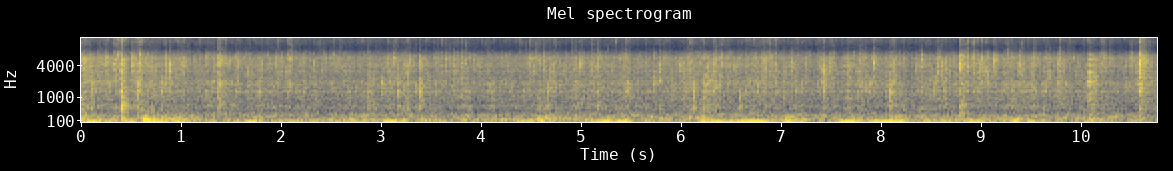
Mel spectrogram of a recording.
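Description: Minced meat sizzling in a frying pan on a gas stove: a steady frying hiss dotted with small crackles.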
